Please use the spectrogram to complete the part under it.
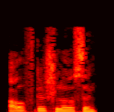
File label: "aufgeschlossen", German; adjectives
